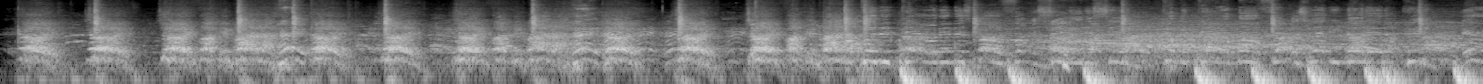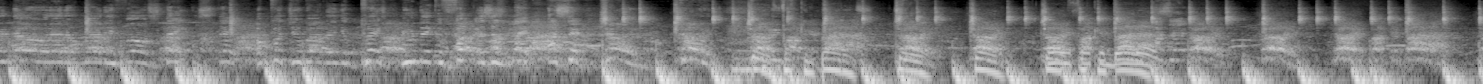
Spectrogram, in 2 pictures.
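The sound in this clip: A live hip-hop concert crowd chants the rapper's name in unison, loud and rhythmic, over a pounding beat with hi-hats. The chant repeats as a steady stream of punchy pulses for the whole passage.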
